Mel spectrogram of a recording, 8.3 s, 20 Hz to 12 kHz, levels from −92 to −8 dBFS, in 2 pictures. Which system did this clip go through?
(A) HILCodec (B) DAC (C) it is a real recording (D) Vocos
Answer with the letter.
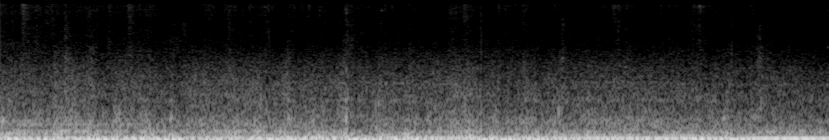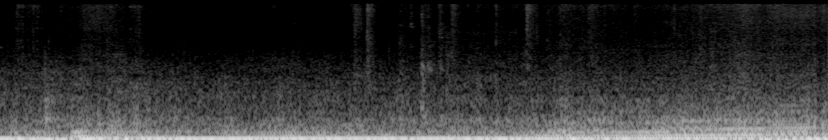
C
